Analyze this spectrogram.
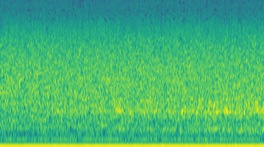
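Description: Driving rain pours down at night at a beach colony outside Los Angeles, in a dense, unbroken hiss that holds at an even, moderate level throughout, with no voices or other sounds breaking through.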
